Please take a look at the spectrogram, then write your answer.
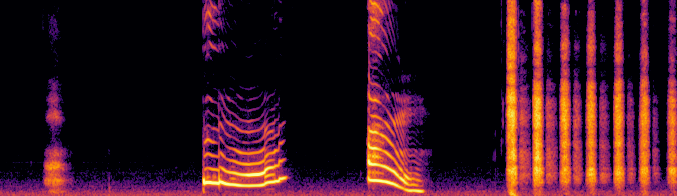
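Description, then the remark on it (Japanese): A person imitates a puppy that loves its master and is being petted: a soft breath, two high whimpering yelps that slide downward, then a quick burst of rhythmic panting, about seven short breaths. “犬の真似しながら君になでなでされるの。”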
